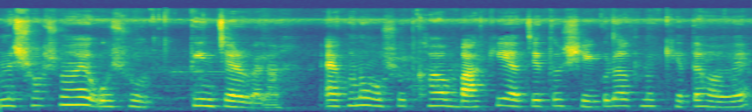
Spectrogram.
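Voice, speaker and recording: The voice is flat and monotone. Noticeable background noise runs underneath. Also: woman, fairly high pitch for a woman. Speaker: family vlogger. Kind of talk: casual vlog talk.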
